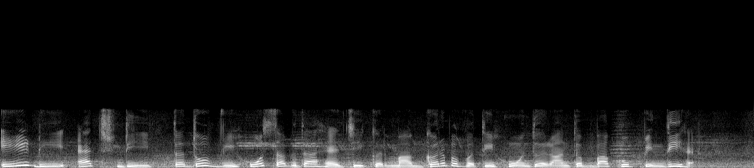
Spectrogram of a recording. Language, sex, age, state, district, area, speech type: Punjabi, female, 18-30, Punjab, Jalandhar, urban, read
